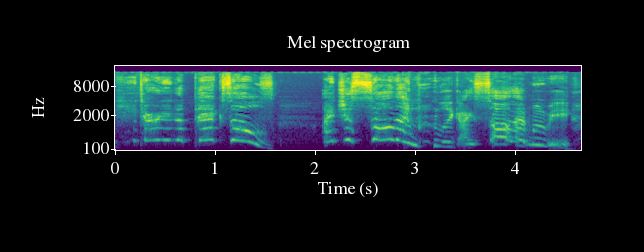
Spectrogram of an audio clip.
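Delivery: very high comic squeal; hysterical disbelief. Retold or imitated. Friend cracking up at pixel death, squealed disbelief. Hammed-up reaction to film death.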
